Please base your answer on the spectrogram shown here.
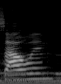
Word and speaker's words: Samhain: Samhain. Apparently, I What? know, it's a really Halloween. weird word. It's Halloween. It's pronounced Samhain.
